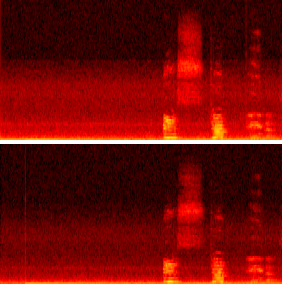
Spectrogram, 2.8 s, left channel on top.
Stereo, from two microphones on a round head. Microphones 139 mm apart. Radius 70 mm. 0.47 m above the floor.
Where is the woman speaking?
30° left (ahead or behind), 0.8 m.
